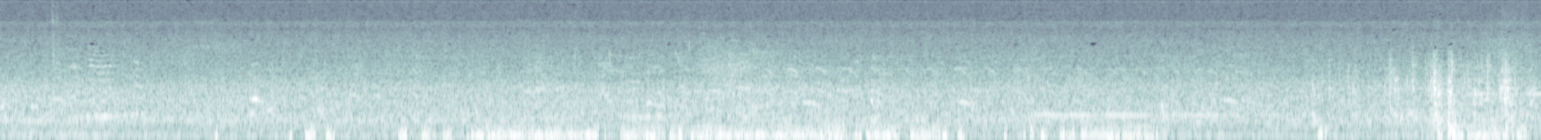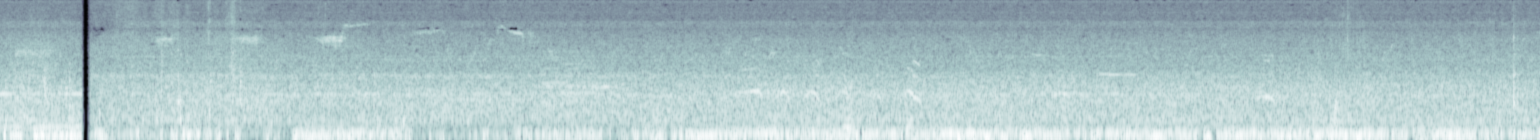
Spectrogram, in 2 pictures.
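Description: Outdoor wind buffeting a sock-covered microphone as a fluctuating low rumble, with a short run of knocks and rustles a little after halfway and a brief dropout just after them.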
